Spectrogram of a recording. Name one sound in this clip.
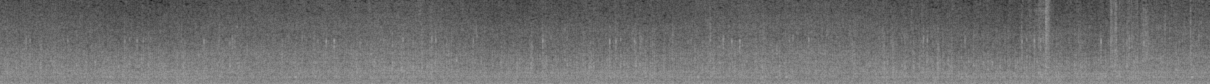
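A tank engine rumbles steadily as the tank drives along.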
